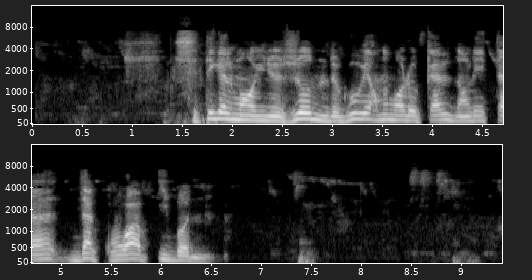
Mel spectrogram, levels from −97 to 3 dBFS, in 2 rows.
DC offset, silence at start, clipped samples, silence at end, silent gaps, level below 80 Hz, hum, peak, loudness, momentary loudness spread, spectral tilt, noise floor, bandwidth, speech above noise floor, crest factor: under 0.1%; 0.95 s; under 0.1%; 1.95 s; none; -54 dBFS; none; -2 dBFS; -19 LUFS; 12 LU; -8 dB/octave; -72 dBFS; 7.2 kHz; 53 dB; 18 dB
